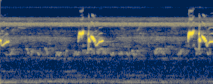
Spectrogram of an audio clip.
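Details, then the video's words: Two loud bursts of quick, falling chirps from a bird, about one and a half seconds apart, over a steady piercing high drone and faint twittering from other birds. "bunyi kicauan burung"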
